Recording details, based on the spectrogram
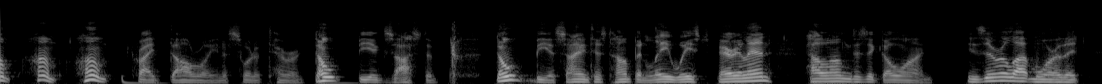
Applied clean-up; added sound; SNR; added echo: none; Bass drum; 20 dB; none.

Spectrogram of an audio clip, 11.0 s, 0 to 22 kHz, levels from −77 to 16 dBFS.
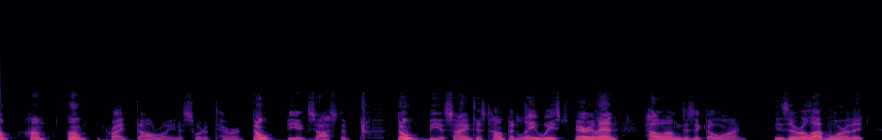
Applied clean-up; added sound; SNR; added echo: neural mask model DeepFilterNet 3.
